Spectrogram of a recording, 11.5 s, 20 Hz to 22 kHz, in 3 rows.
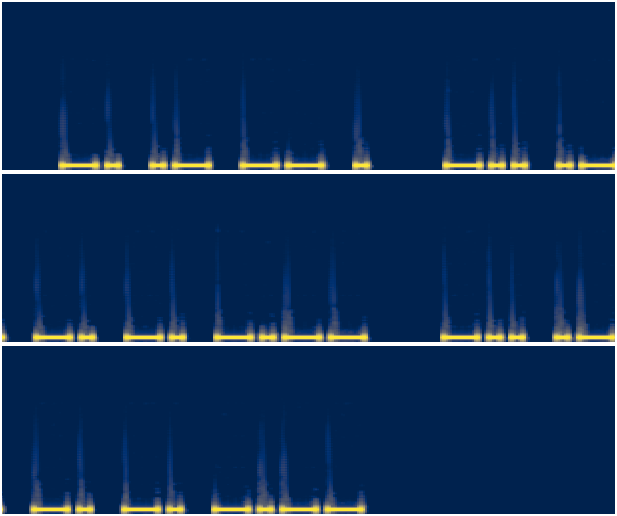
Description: Morse code, heard as a keyed tone, about 17 wpm, 700 Hz. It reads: NAME DANNY DANNY
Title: Practice QSO - Exchange 1 - Beginning - 17wpm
